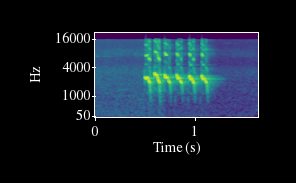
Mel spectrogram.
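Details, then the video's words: Female yellow-vented bulbul calling to stir a lazy male into singing: a quick burst of six loud, harsh chattering notes in about three-quarters of a second, then silence. "Trucuk betina memanggil jantan AMPUH merangsang jantan ikut bunyi gacor"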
